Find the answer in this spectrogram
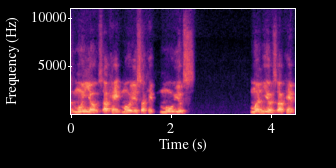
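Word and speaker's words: Muñoz: Kachila, Munoz is pronounced Munoz.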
